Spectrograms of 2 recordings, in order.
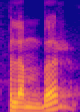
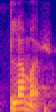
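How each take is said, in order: First: The b sound is pronounced after the m. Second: The b sound is silent after the m. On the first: The speaker calls it wrong. "It is not प्लम्बर" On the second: The speaker calls it right. "बी इसका silent है"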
